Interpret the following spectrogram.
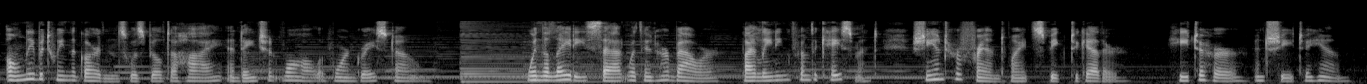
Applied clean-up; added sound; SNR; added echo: none; Harp + Keyboard (musical); 18 dB; none.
